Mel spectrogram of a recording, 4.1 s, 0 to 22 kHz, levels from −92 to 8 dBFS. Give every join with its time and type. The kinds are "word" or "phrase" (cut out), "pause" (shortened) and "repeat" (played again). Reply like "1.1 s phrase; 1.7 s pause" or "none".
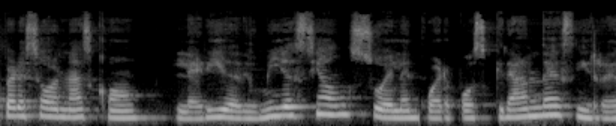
2.8 s word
